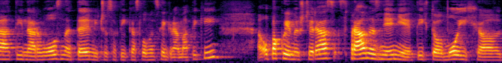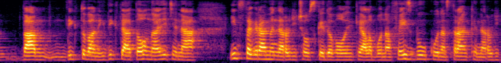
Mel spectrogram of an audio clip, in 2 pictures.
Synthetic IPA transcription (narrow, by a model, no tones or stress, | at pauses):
aːt̪inaɾʊɔznɛt̪ɛːmit͡ʃɔsat̪iːkaslɔʋɛnskɛjɡɾamat̪iki | ɔpakujɛmɛʃcɛɾasːpɾaːʊnɛzɲɛɲɪɛt̪iːxt̪ɔmɔjiɣʋaːmd̪ikt̪ɔʋaniːɣd̪ikt̪aːt̪ɔʊnaːjɟɛcɛna | inst̪aɡɾamɛnaɾɔɟit͡ʃɔʊskɛjd̪ɔʋɔlɛŋkɛalɛbɔnafɛjzbukunast̪ɾaːŋkɛnaɾɔɟi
